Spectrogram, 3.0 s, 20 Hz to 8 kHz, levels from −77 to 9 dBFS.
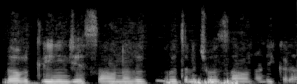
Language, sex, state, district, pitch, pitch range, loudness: Telugu, male, Andhra Pradesh, Chittoor, 140 Hz, 140-145 Hz, -19 LUFS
